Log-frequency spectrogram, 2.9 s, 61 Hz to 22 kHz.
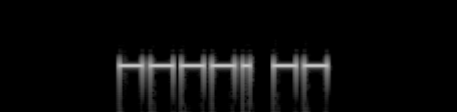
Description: Morse code, heard as a keyed tone, about 34 wpm, 700 Hz. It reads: 9M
